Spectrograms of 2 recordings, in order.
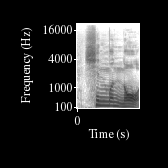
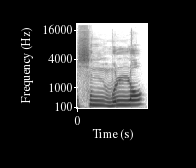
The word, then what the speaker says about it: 신문로: 뭐 이런 거 있듯이 신문노 이렇게 그 길 이름인데요 그래서 신문 플러스 로가 만나서 신로가 됩니다 그러니까 이제 니은니은이라서 그대로 신문의 니은 노도 니은을 쓰게 되는 거죠 발음을 잘못하면 신물로 L 그러면 안 된다는 거예 유화의 예외 신문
